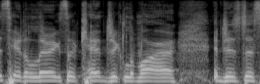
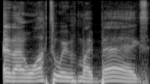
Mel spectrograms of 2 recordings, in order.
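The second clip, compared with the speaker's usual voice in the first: ordinary delivery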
